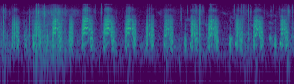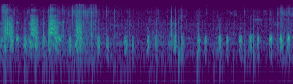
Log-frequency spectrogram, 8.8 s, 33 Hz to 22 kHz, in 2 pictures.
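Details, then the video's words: Wild chukar partridge, caught and released two years before, gives rasping broad-toned notes in fast succession, then switches to lighter, evenly spaced clucks; recorded in the evening of 4 June 2023. "Sevdiğim Keklik Sesi"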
